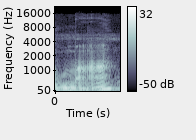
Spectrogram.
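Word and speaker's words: má: Second tone is a rising tone. It's like asking a question. So ma, which is hemp.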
